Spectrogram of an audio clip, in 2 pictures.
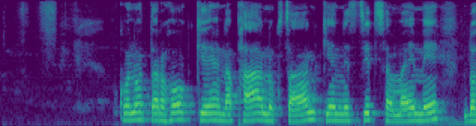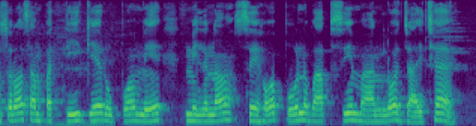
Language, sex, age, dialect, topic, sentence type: Maithili, male, 18-24, Angika, banking, statement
